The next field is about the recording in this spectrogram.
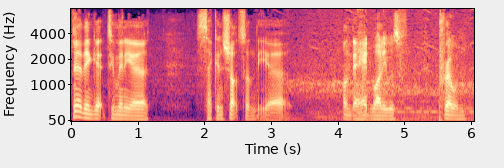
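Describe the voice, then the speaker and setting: A man's voice: low-pitched, fairly even intonation, normal speed. A man giving casual live commentary as he streams his own gameplay. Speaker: game streamer. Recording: loud game music behind the voice.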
